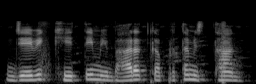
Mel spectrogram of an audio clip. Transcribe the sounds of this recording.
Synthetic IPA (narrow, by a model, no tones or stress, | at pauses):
d͡ʒeːʋɪkʰːeːt̪imẽbʱaːɾət̪kapɾɐt̪ʰəmɪst̪ʰaːn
